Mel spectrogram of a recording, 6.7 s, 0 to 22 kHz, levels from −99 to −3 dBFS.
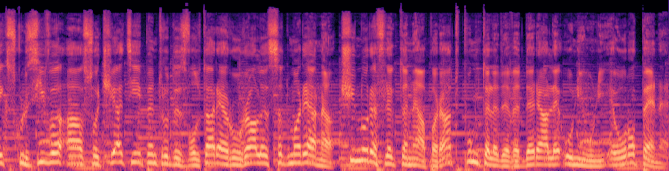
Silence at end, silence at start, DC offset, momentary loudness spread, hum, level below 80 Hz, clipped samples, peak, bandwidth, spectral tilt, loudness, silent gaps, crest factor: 0 s; 0 s; under 0.1%; 3 LU; none; -36 dBFS; under 0.1%; -2 dBFS; 18.5 kHz; -5 dB/octave; -16 LUFS; none; 12 dB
